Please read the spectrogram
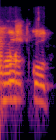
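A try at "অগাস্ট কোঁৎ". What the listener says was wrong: আগস্ট না তো, অগাস্ট।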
